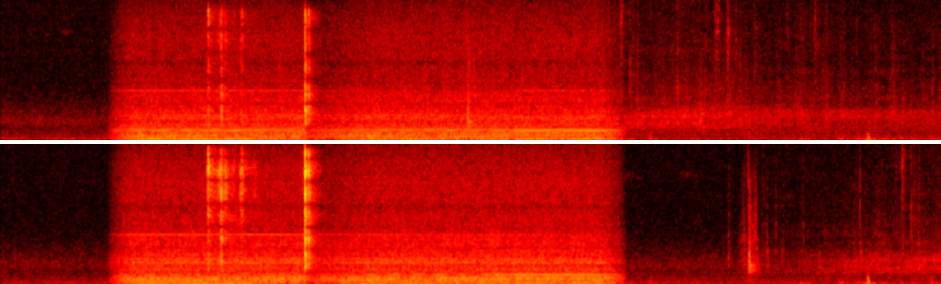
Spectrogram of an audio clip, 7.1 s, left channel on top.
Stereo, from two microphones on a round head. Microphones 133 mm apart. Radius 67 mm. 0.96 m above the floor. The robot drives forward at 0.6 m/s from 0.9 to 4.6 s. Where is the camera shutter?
75° right (ahead or behind); by 2.4 s 80° right.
